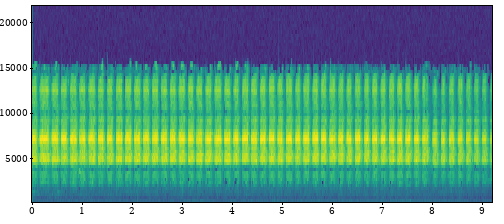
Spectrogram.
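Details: Early-summer cicadas recorded 28 June 2018, the season's first: a bright, high, rasping buzz chopped into even, rapid pulses nearly three each second, holding steady for the whole stretch with no other notable sounds.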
